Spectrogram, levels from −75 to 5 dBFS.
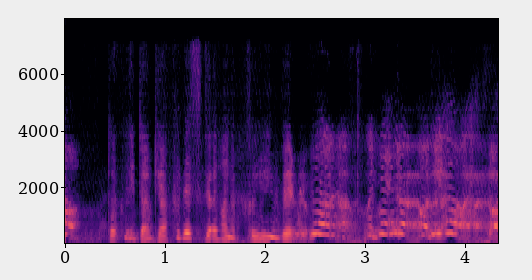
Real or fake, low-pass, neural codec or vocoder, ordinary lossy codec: fake; 7.2 kHz; codec, 16 kHz, 0.5 kbps, FreqCodec, smaller model; none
